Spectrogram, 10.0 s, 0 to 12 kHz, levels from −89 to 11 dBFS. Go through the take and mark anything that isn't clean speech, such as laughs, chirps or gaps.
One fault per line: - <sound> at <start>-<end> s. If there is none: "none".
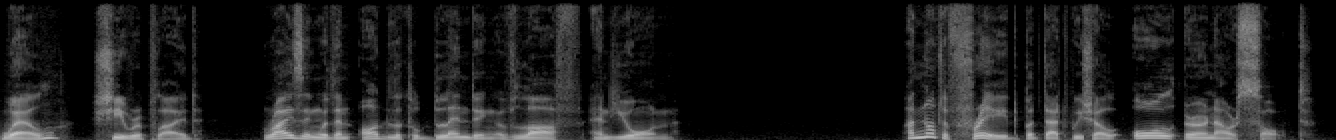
none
